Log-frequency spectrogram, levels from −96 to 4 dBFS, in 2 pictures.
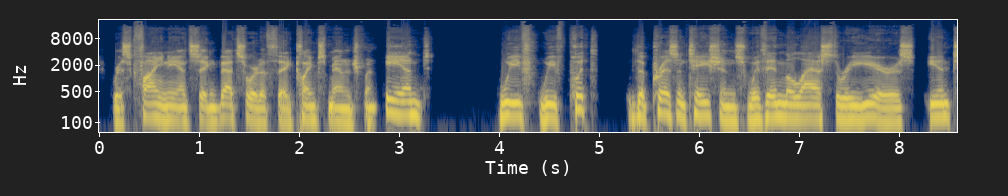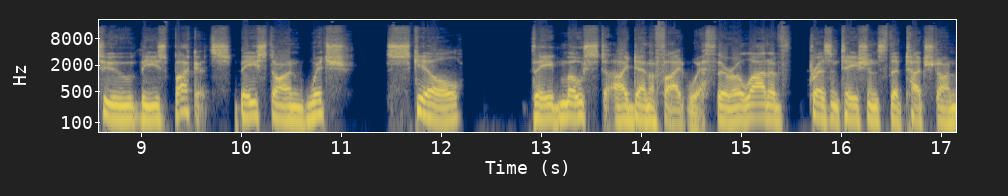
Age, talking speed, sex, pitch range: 50-69, 135 wpm, male, 110-135 Hz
